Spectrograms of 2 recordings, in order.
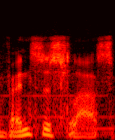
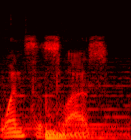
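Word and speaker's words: Wenceslas: his name those guys it sounded like they were putting the V on the w venl i like saying ven slash better than Wes slash what are you waiting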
